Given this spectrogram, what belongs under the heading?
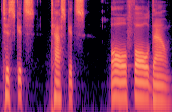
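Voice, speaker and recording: A man gives a measured poetry recitation at a very unhurried pace. His voice is mid-pitched and resonant, recorded very dry and close. Each phrase is placed with deliberate care. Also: steady tone, smooth, no room sound. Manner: measured, deliberate, literary delivery. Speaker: poetry reader.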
